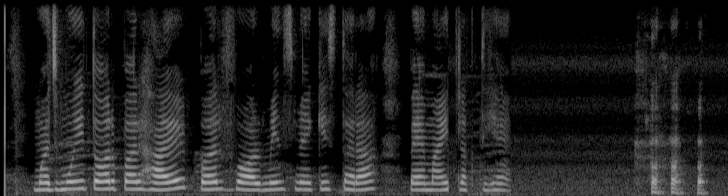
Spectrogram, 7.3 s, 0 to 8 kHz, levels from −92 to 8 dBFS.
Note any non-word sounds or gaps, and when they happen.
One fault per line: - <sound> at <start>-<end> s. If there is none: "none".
- dropout at 4.5-4.6 s
- laugh at 6.3-7.1 s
